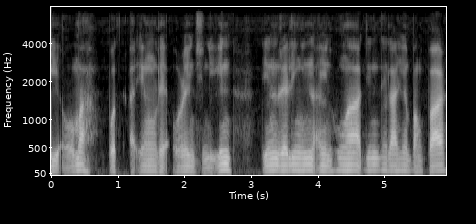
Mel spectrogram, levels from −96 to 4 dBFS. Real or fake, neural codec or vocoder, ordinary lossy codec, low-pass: fake; codec, 24 kHz, 6 kbps, HILCodec; none; 7.2 kHz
